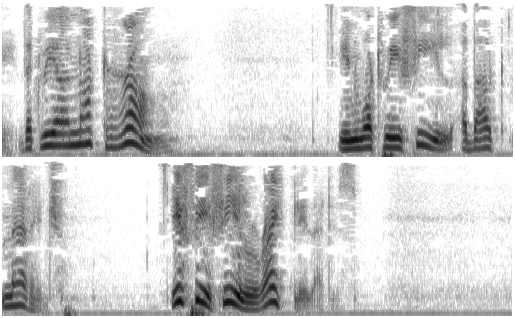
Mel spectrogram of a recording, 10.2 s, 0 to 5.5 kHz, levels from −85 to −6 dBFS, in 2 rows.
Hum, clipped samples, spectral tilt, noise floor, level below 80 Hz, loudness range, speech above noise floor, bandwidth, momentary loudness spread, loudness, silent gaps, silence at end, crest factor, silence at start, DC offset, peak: none; under 0.1%; -8 dB/octave; -53 dBFS; -42 dBFS; 3 LU; 33 dB; 5.4 kHz; 20 LU; -20 LUFS; none; 1.65 s; 18 dB; 0.2 s; under 0.1%; -4 dBFS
